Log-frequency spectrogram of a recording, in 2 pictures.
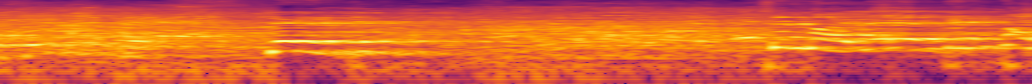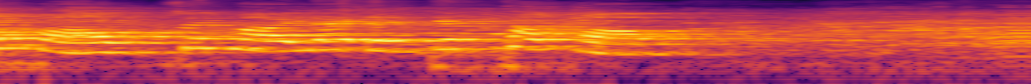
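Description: A woman speaks calmly into a microphone over a loudspeaker.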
